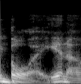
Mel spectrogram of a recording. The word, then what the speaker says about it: buoy: He is with Envoy, or On Buoy, I guess is how you. I'm from Maine, so I say boy. No, it's definitely there's definitely two ways to pronounce it, and both are correct.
